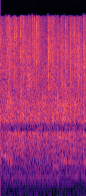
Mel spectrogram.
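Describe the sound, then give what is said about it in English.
An audience claps steadily for a performer after a gospel song, a dense, even wash of many hands applauding at constant loudness with no pauses, filling the whole moment without any voices standing out. “Can you give him a hand?”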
